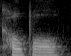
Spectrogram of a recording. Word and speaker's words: copal: Like I always burn like copal resin. Some people pronounce it copal, but I burn that resin when one of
